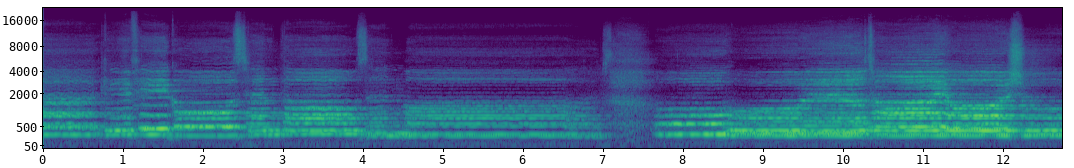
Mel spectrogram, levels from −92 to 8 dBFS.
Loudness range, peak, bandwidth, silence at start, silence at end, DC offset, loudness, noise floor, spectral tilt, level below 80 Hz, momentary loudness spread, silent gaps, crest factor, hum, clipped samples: 13 LU; -6 dBFS; 15 kHz; 0 s; 0 s; under 0.1%; -23 LUFS; -47 dBFS; -3 dB/octave; -68 dBFS; 16 LU; none; 18 dB; none; under 0.1%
